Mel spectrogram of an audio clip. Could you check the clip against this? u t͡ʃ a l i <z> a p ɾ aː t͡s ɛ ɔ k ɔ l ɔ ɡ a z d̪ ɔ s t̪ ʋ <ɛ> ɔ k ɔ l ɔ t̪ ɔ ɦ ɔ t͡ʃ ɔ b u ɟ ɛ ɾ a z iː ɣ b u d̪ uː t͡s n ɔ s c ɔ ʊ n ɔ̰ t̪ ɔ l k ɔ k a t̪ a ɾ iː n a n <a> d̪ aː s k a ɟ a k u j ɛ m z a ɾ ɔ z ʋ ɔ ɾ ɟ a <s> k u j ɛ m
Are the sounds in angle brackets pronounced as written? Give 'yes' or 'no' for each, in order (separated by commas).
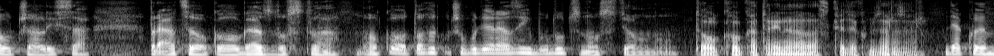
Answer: no, no, yes, no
